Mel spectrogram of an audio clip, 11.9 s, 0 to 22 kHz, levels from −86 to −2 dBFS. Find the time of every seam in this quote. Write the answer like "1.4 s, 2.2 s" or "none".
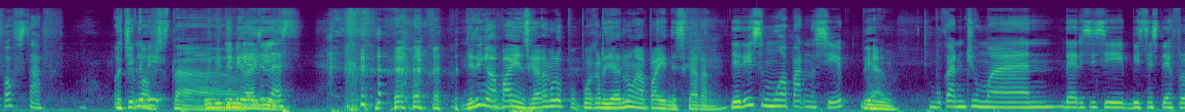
4.6 s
